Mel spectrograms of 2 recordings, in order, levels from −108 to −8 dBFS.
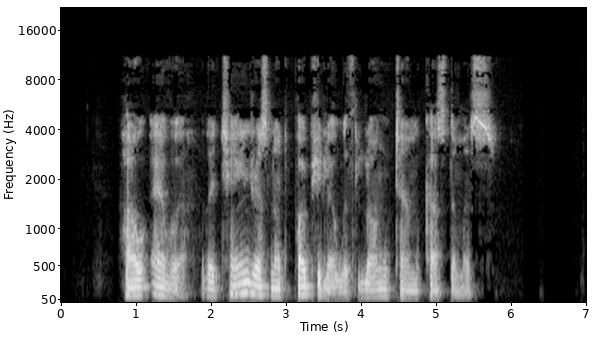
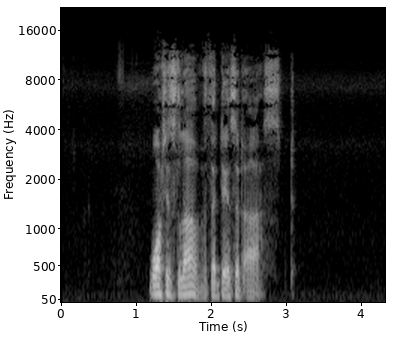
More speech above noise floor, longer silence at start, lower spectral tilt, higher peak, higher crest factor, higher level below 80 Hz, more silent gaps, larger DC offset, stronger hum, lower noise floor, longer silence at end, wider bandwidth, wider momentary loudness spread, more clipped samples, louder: first, 58 dB vs 48 dB; second, 0.85 s vs 1.2 s; about the same, -5 dB/octave vs -4.5 dB/octave; first, -6 dBFS vs -18 dBFS; about the same, 20 dB vs 24 dB; first, -56 dBFS vs -70 dBFS; neither; neither; neither; about the same, -82 dBFS vs -85 dBFS; second, 1.25 s vs 1.4 s; second, 11.5 kHz vs 14 kHz; about the same, 9 LU vs 10 LU; neither; first, -25 LUFS vs -39 LUFS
